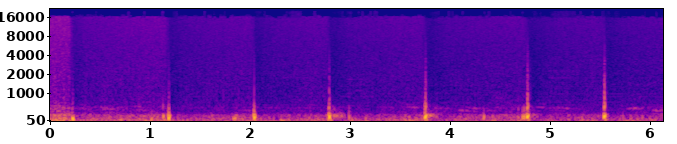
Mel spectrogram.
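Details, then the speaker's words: Korotkoff sounds heard by stethoscope while a blood pressure cuff deflates in a skills demonstration: regular soft thumping taps, about 62 a minute, over a low hum; the first sound marks systolic pressure. "You might be wondering, what does it sound like? Well, basically, the sound that you will hear is called your Korotkov sounds."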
